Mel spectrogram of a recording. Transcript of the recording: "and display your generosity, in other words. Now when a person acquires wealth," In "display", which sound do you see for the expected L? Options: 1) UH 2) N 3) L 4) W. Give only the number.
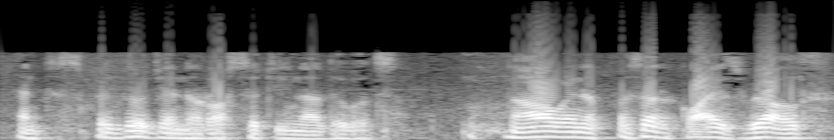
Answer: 2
